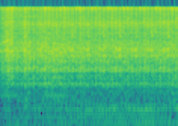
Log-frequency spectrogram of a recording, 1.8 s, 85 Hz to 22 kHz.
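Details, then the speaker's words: Toyota Hiace 2KD diesel after replacing the alternator clutch pulley: even steady idle clatter with no belt-drive noise; previously noisy with only 12 V charging, now quiet and charging 13 V. "maririnig na natin kung tahimik na ang ating ginawa at pinalitan na alternator pulley"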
